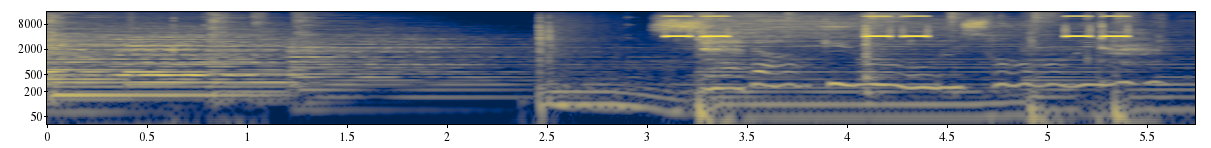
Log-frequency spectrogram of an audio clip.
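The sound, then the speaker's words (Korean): A phone's wake-up call rings out at six o'clock sharp as an electronic ringtone: a warbling melodic tune with repeating high, bright beeps layered over it, steady and fairly loud, with no voices. “6시 정각에 모닝콜 전화벨이 울린다.”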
